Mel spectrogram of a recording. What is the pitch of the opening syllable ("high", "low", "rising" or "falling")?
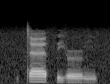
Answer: high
